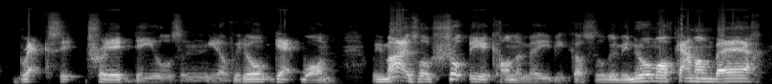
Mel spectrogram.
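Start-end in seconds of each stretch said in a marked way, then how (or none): 6.7-7.6 camembert said lightly with French pronunciation. Talking about Brexit trade deals, saying camembert with a bit of French accent. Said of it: "I tried a bit of French accent there".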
